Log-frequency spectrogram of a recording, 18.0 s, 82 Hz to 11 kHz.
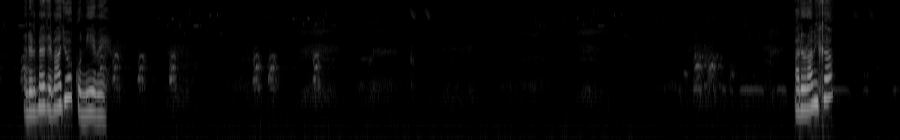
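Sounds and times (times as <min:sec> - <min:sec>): faint outdoor sounds: 0:00.0 - 0:18.0
faint animal calls: 0:02.2 - 0:09.5, 0:13.1 - 0:15.9.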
